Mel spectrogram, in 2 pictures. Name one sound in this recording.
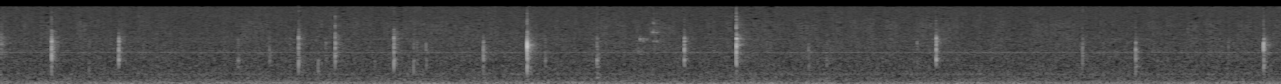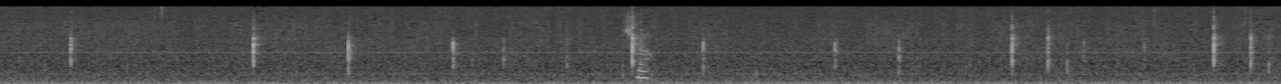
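Short soft clicks sound now and then as puzzle pieces are picked up and set down.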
